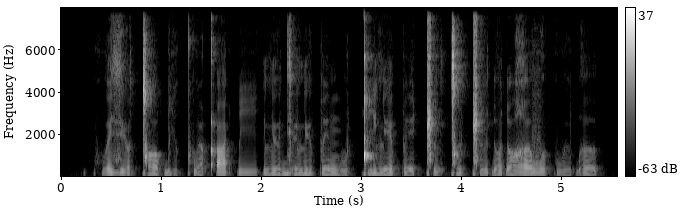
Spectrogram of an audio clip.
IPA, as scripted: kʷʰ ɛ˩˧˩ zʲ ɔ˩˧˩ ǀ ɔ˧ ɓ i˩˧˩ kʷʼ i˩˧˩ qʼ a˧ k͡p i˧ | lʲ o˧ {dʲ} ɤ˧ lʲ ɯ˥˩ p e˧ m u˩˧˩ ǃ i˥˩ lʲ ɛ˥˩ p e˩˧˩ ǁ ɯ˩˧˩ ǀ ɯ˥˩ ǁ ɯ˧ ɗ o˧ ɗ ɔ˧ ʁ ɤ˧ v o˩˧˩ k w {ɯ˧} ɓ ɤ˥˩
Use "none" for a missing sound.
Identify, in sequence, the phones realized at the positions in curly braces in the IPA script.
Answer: dʲ, ɯ˧

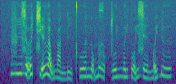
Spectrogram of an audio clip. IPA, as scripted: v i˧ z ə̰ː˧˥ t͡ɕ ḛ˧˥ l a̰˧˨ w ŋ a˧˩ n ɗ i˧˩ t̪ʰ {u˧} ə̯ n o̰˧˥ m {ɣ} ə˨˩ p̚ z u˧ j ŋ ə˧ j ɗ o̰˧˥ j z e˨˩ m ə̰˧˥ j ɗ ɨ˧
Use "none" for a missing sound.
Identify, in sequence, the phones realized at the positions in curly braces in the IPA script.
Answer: u˧, ɣ

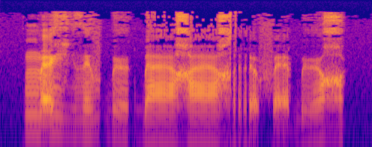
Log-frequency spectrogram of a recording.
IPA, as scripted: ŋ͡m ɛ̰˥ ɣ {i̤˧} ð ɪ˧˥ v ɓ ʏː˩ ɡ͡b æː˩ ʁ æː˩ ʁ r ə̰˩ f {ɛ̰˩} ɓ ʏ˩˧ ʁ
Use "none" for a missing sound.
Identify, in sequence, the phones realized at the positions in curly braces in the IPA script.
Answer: i̤˧, ɛ̰˩

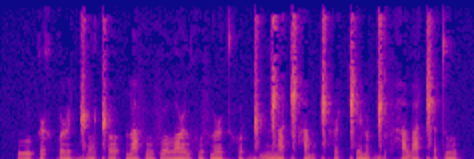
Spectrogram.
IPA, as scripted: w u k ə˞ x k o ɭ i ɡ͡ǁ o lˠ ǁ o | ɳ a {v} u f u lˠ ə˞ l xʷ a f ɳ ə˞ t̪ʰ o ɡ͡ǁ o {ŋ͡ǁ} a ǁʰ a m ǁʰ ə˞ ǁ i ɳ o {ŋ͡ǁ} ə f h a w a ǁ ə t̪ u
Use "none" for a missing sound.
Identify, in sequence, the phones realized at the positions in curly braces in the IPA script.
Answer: f, ŋ͡ǁ, ɡ͡ǁ

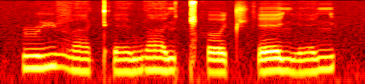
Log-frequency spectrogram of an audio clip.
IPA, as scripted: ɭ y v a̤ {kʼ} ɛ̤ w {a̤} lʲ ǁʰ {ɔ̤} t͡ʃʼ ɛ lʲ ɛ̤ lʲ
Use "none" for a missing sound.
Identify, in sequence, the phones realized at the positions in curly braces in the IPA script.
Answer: kʼ, a̤, ɔ

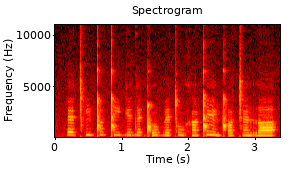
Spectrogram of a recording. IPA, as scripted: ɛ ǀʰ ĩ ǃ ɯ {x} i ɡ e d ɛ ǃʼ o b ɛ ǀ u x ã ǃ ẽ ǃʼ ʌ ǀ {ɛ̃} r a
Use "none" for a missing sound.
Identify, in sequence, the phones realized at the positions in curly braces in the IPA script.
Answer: ǃ, ɛ̃

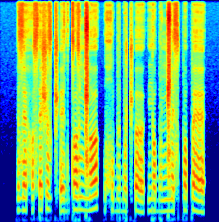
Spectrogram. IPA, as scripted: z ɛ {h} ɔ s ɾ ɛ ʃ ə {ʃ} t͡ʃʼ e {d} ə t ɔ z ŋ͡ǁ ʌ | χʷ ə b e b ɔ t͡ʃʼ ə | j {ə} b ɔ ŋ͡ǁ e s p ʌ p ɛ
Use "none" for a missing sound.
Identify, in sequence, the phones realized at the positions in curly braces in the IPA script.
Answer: h, z, d, ʌ

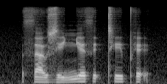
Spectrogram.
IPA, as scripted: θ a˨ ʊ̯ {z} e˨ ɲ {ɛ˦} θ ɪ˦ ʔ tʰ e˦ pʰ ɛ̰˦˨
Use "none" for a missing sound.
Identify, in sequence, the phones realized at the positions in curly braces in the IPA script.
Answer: z, ɛ˦

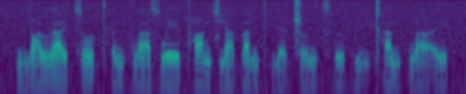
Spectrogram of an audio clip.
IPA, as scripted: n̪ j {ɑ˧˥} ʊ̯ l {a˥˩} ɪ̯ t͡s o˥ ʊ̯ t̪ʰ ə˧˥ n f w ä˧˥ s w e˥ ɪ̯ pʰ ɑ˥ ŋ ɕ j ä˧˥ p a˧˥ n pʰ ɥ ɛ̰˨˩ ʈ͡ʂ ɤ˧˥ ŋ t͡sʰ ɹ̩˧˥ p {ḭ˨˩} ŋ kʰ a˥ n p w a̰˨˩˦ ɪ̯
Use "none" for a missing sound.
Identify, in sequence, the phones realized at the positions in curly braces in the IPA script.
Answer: ɑ˧˥, a˥˩, ḭ˨˩

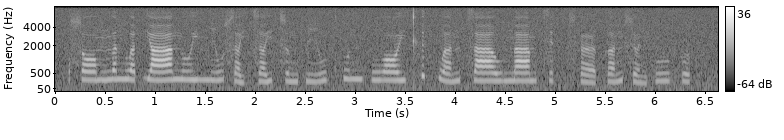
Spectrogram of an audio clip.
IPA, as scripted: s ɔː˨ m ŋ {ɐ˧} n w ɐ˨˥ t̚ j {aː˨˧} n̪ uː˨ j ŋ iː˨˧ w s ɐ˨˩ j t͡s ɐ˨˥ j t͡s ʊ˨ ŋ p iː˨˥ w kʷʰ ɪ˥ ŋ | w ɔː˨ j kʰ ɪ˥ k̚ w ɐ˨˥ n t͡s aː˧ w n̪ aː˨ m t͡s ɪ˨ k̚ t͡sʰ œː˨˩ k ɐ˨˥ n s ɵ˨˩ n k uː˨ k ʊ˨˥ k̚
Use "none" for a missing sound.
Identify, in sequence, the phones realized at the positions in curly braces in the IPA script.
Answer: ɐ˧, aː˨˧

